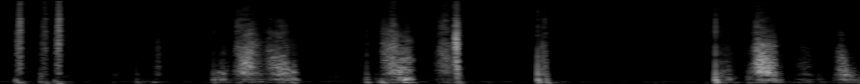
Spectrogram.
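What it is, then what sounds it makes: Plastic phone case. A fingertip and nail scratch the textured plastic back of an empty black Otterbox phone case near the embossed logo. Short, dry scraping bursts come in irregular clusters, some quick and clicky and others longer rasping strokes, with bright high content and silence between them.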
